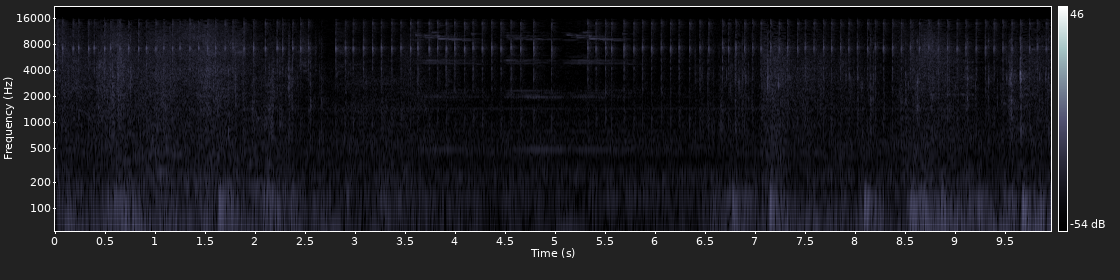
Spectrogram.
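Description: Fantasy battle sound effects crackle and whoosh as spells are cast.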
